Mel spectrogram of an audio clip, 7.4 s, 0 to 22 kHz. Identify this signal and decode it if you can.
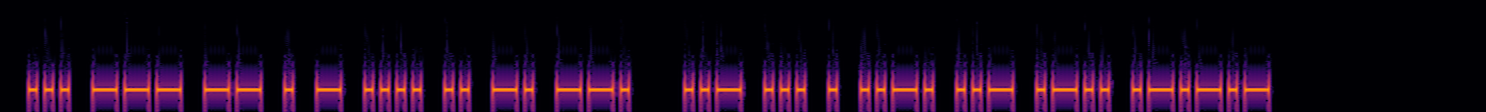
Morse code, heard as a keyed tone, about 30 wpm, 700 Hz. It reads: SOMETHING USEFUL.
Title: Sentences from Top 1400 Words 30wpm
